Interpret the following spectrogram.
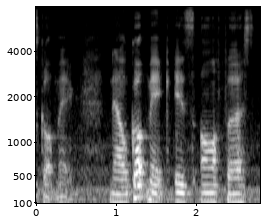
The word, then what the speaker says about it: Gottmik: She's correcting people all the time because they always say her name's got milk and it's Gottmik.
